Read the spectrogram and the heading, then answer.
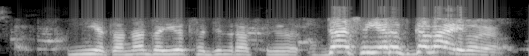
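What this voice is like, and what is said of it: Shouting, raised angry voice. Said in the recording (Russian): “не ори”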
